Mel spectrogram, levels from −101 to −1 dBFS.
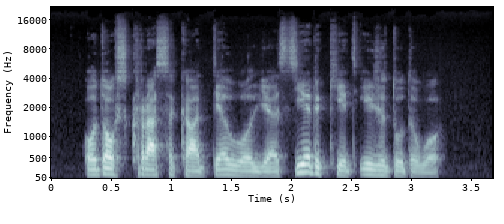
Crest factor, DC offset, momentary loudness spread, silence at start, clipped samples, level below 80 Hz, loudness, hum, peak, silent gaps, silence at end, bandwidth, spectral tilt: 20 dB; under 0.1%; 9 LU; 0.3 s; under 0.1%; -64 dBFS; -20 LUFS; none; 0 dBFS; none; 0.45 s; 16.5 kHz; -5.5 dB/octave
